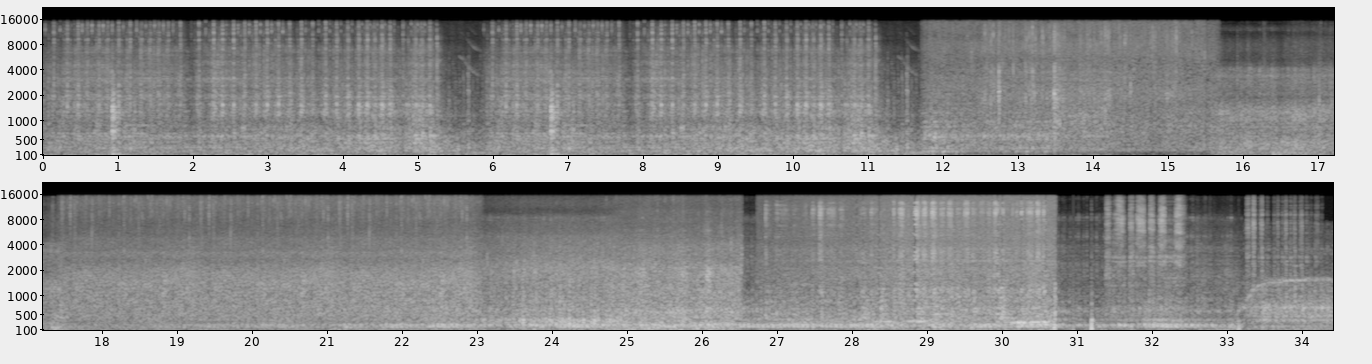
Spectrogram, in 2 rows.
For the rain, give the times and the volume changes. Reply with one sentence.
You can hear the rain from 0.0 to 26.6 s, getting louder.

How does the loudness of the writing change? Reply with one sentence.
The loudness of the writing goes up, then down.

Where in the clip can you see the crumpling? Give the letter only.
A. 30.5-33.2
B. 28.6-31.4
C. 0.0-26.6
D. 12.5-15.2
D.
